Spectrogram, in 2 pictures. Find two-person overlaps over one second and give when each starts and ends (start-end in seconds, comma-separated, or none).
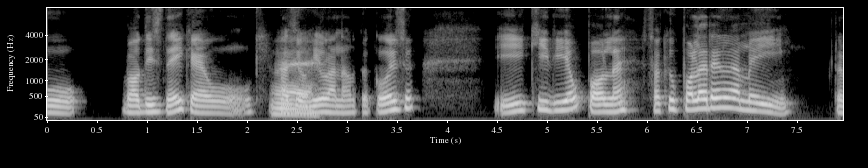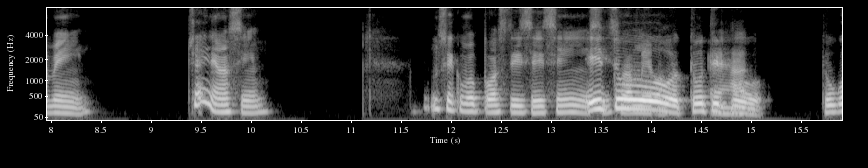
13.3-15.1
